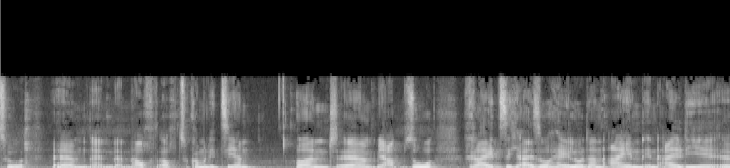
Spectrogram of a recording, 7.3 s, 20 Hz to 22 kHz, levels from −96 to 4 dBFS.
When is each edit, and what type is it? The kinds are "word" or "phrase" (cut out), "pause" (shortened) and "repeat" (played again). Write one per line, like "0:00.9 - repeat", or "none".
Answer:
none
